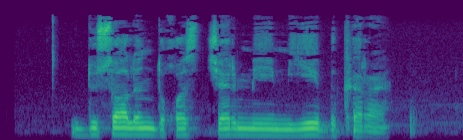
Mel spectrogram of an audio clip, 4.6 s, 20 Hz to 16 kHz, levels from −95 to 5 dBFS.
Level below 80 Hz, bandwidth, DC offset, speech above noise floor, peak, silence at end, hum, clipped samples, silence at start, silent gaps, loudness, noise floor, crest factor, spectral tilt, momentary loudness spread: -80 dBFS; 11.5 kHz; under 0.1%; 34 dB; -8 dBFS; 0.75 s; none; under 0.1%; 0.5 s; none; -27 LUFS; -62 dBFS; 20 dB; -2.5 dB/octave; 22 LU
